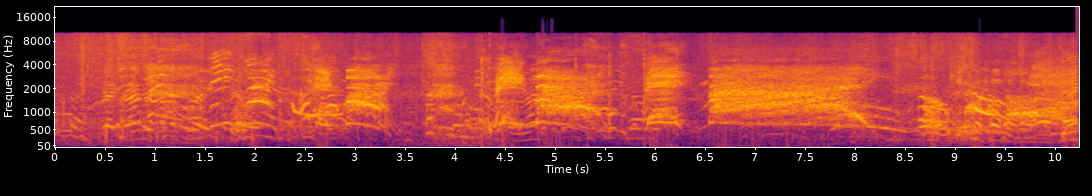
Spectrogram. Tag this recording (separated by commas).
Speech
